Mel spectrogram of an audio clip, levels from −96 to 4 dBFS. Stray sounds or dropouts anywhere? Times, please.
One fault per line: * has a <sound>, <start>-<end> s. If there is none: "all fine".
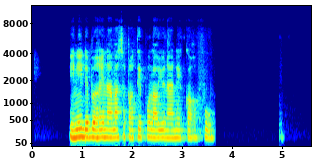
all fine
